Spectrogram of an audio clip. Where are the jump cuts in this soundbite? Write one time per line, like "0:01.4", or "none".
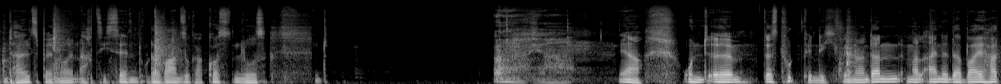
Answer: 0:03.1
0:07.9
0:09.0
